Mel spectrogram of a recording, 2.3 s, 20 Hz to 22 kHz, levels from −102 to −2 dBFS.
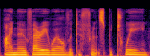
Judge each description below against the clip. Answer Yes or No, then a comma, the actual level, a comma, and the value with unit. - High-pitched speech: No, low, 135 Hz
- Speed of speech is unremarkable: Yes, average, 185 wpm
